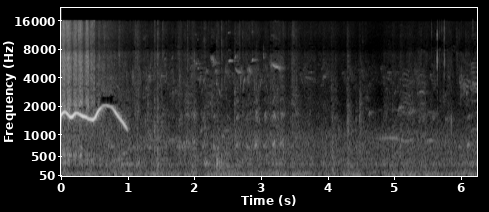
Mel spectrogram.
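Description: A pigeon fancier's call to bring his pigeons in: quick, even shakes of a feed tin rattling, with a warbling whistle over them that ends about a second in on a rising-then-falling note. After that it is quiet but for faint bird chirps.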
